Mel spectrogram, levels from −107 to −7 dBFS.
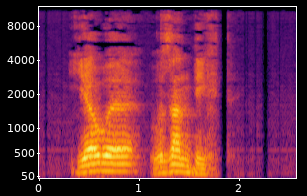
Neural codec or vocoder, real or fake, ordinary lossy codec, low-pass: vocoder, 48 kHz, 128 mel bands, Vocos; fake; AAC, 48 kbps; 10.8 kHz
